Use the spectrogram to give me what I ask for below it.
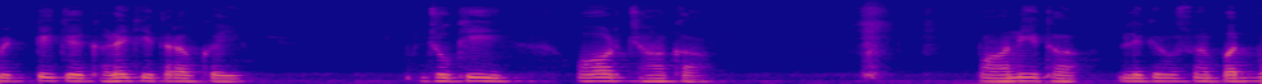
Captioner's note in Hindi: नाक से की जाने वाली आवाज़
